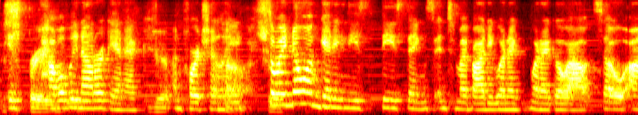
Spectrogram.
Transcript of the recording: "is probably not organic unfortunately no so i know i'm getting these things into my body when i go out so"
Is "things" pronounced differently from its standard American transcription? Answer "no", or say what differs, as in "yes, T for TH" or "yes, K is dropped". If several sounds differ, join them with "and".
no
